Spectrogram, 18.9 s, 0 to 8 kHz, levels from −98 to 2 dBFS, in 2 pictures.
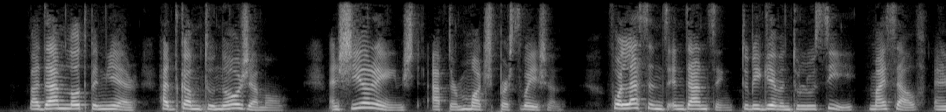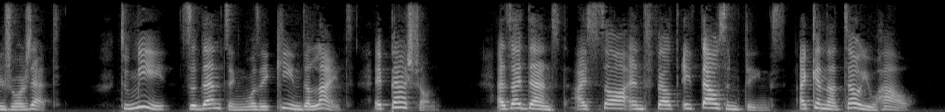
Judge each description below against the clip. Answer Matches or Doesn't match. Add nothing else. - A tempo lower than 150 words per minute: Doesn't match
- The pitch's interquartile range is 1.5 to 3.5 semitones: Doesn't match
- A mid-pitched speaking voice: Doesn't match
